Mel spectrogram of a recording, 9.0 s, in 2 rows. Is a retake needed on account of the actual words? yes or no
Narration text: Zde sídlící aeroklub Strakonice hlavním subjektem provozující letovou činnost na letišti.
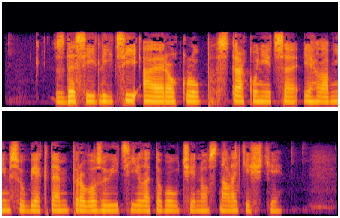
yes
